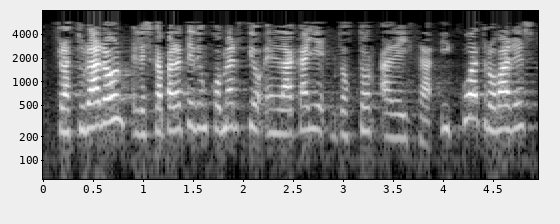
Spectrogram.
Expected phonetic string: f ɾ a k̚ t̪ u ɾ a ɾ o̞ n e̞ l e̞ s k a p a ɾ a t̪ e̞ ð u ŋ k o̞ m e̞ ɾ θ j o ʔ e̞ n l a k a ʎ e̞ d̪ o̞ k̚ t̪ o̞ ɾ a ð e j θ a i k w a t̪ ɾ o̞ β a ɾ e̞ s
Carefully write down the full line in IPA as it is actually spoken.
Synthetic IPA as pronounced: f ɾ a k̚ t̪ u ɾ a ɾ o̞ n e̞ l e̞ s k a p a ɾ a t̪ e̞ ð u ŋ k o̞ m e̞ ɾ θ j o ʔ e̞ n l a k a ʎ e̞ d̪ o̞ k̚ t̪ o̞ ɾ a ð e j θ a i k w a t̪ ɾ o̞ β a ɾ e̞ s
